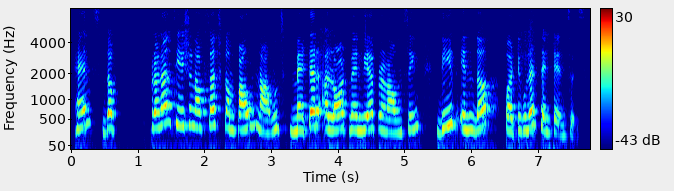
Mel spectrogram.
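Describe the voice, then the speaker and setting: Young lady teaching english grammar, high pitched, reads the english bits real slow. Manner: mixes Hindi explanation with slow deliberate English. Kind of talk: online grammar lesson.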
